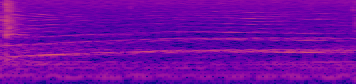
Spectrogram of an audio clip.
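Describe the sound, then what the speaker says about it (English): A wailing emergency siren outside a house, its steady tone drifting slightly in pitch, moderately loud and continuous over a low background rumble. "And there's a siren"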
